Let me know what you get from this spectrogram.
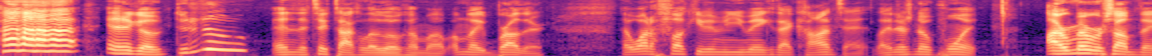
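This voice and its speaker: The man's fairly high-pitched voice comes through in a dry, close sound with no echo, on a very clean recording with a silent background. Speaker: YouTuber. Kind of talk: casual rant to camera. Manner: animated.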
